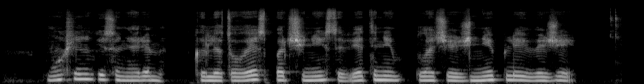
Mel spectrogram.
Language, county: Lithuanian, Klaipėda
